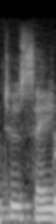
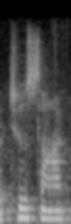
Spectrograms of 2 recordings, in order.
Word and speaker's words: Toussaint: Orleans to meet with Alan Toussaint, or Toussaint, whichever way you like to pronounce his name.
